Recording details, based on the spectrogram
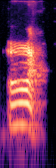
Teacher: Acá la lengua debe estar perpendicular al paladar cerebral.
